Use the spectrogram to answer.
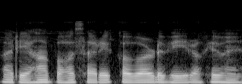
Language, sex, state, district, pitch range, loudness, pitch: Hindi, male, Madhya Pradesh, Umaria, 100-105 Hz, -17 LUFS, 105 Hz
